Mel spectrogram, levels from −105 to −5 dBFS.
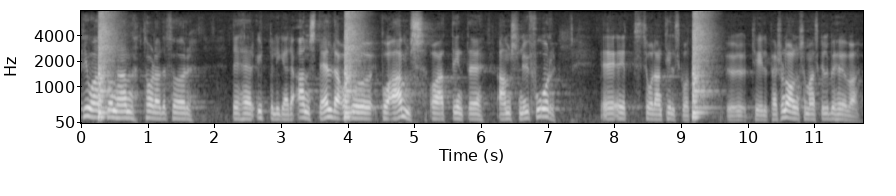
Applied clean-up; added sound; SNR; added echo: none; Snare drum; 5 dB; none.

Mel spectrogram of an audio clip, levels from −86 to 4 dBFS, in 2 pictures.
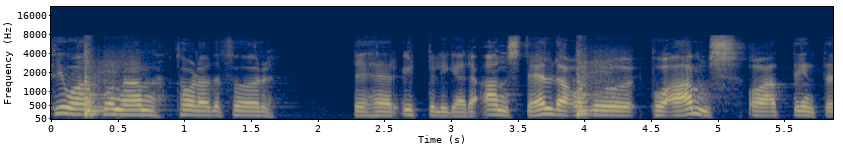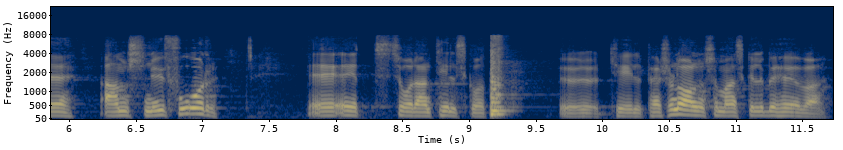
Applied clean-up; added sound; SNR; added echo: neural mask model RNNoise.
